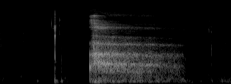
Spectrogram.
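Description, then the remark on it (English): A single long, close-up slurp of coffee, a wet, airy sucking noise lasting about a second, loud and right on the microphone, with a faint click just before and no talking. “That's a bonus slurping of the coffee for the Let This Mind Be In You people that tuned in.”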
